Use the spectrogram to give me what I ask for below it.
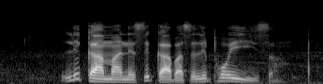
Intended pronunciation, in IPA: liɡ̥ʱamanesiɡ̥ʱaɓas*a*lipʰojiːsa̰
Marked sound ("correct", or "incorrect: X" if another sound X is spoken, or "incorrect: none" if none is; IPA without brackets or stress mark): incorrect: e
